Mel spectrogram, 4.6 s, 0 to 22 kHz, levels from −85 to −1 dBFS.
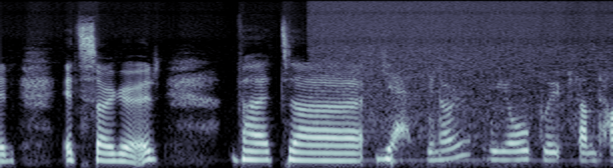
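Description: Throughout the speech the background sinks in the pauses and swells back under each phrase. These are noise suppressor artifacts: the processor estimates which frequency bands hold steady noise and pulls them down frame by frame, here by about 6 dB, so the gating follows the voice. After about 2.5 s the room noise rises by about 14 dB and sits about 20 dB below the speech, giving the suppressor more to work against.

At 2.93 s, and through to the end, the speech turns duller and more boxy. There is no gap at the change, no obvious jump in loudness, and the new background is very faint, far below the voice. This is most likely an input switched to a poorer device, such as another microphone or a headset's call profile, whose narrower band and different tone take over mid-recording.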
